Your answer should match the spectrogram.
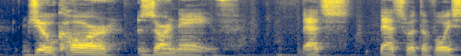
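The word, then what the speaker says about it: Dzhokhar Tsarnaev: his name for a correct pronunciation it is pronounced jokar Zar that's that's what the voice sounded like too jokar zv and the verdict read according to CNN on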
